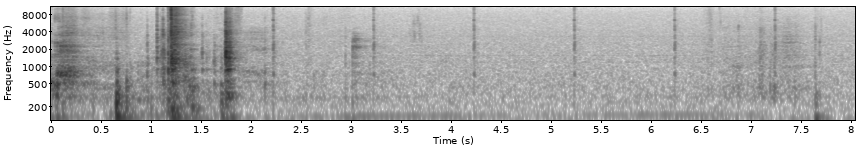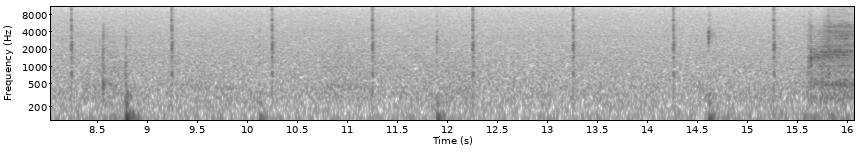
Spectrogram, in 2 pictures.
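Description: Edwards 276B single-action fire alarm pull station pulled down with a sharp plastic clack about a second in. Then the Edwards Integrity 15/75 candela strobe flashes with a faint tick about once a second, over a thin steady high whine from its charging circuit.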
